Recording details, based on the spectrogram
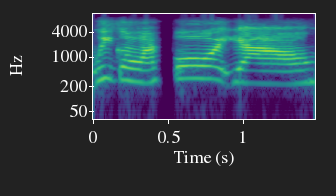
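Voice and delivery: voice with a Dallas, Texas accent. Repeating the last line, now in a Dallas accent. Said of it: "In my in my Dallas accent".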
